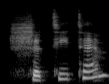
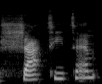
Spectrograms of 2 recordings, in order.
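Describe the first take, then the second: First: The first vowel is a short schwa. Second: The first vowel is a full 'a' sound. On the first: The speaker calls it right. "we're going to have the shva sound" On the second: The speaker calls it wrong. "instead of shatitem"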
